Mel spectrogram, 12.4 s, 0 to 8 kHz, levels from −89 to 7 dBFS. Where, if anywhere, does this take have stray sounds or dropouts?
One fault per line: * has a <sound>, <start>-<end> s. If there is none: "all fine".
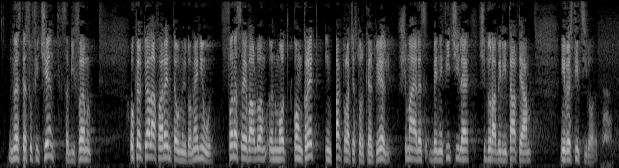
* has a dropout, 6.6-6.7 s
* has a bark, 12.0-12.3 s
